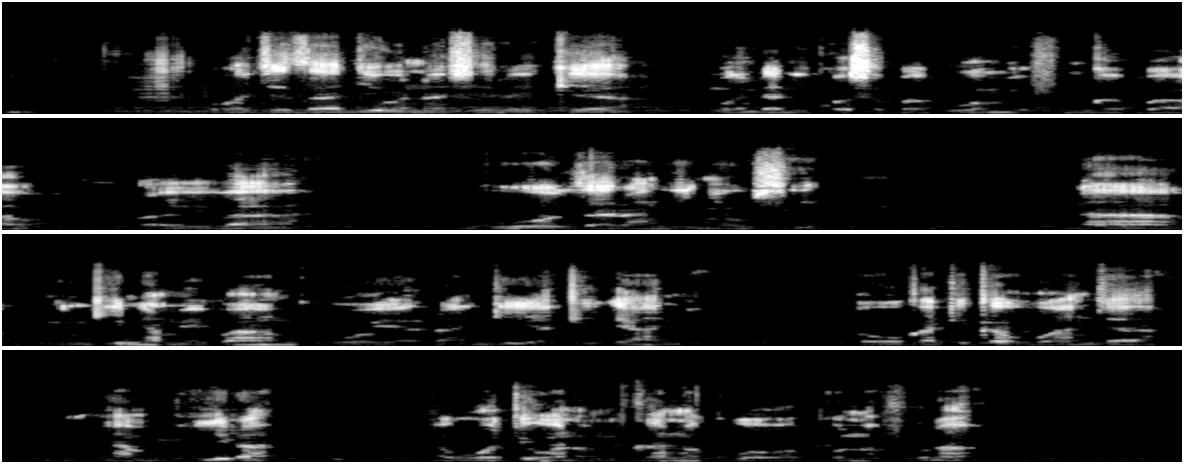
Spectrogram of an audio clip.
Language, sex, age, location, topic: Swahili, male, 18-24, Nakuru, government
